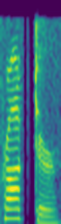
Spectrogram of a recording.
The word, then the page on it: proctor: proc*tor; American English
